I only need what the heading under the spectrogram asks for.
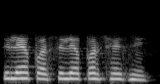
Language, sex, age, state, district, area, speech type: Kashmiri, female, 18-30, Jammu and Kashmir, Anantnag, rural, conversation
